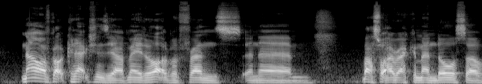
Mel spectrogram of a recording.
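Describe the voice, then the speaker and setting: This man has a northern English accent. His pitch is fairly low and his intonation fairly even. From northern England, near Manchester. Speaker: wrestling camp attendee. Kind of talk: casual chat. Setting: podcast recording.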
